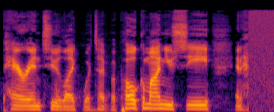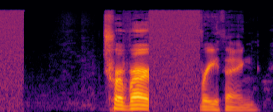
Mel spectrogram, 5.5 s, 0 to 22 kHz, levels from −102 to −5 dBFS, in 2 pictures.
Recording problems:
audio cutting out; filled with static; at 2.5 s and at 4 s for 0.5 s

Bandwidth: 14.5 kHz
